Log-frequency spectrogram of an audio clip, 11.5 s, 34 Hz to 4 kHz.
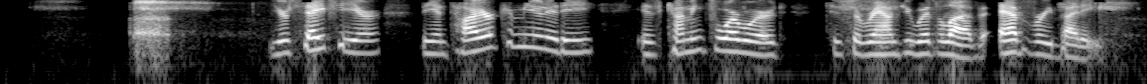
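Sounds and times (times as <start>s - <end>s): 
person taking guided breaths: 0.3s - 2.6s, 3.8s - 4.2s, 6.0s - 6.4s
speech: 2.7s - 11.2s.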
